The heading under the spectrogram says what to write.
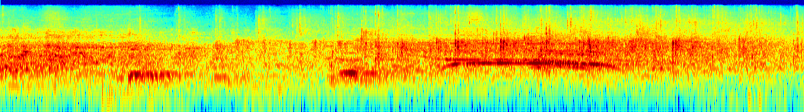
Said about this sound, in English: I haven't heard a clap in here in a while.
